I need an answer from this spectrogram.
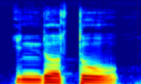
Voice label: "indotu" saya sendiri, Mpur

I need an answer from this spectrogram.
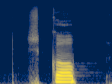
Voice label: "skop" tendang, Mpur

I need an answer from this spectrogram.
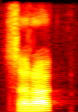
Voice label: "sarak" kalung tangan, Mpur

